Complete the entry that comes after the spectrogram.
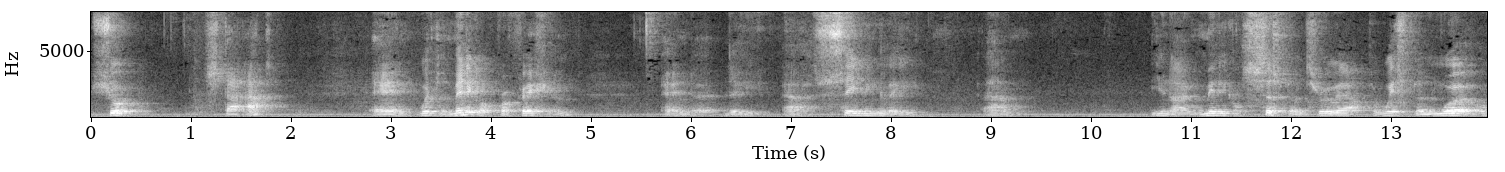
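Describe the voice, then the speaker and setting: A man with a New Zealand accent talks very slowly, pausing long and often, his loudness swinging widely amid light background noise and audible room echo. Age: 60s. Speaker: car valet. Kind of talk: patient testimonial interview answer. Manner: hesitant, casual.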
